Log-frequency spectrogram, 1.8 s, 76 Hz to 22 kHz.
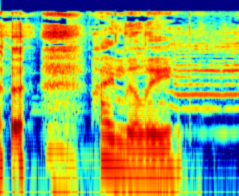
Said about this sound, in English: It is December 8th, 2023, and I have a kitty cat crashing my recording.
